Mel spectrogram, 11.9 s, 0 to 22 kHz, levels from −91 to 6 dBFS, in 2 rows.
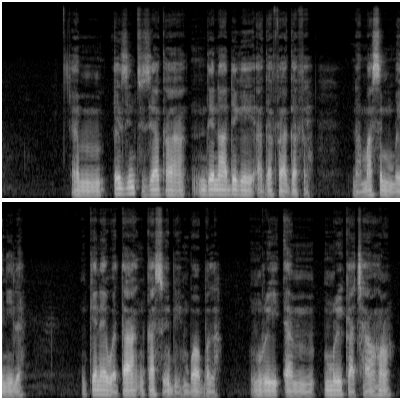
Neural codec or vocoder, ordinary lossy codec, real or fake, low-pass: none; none; real; 19.8 kHz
